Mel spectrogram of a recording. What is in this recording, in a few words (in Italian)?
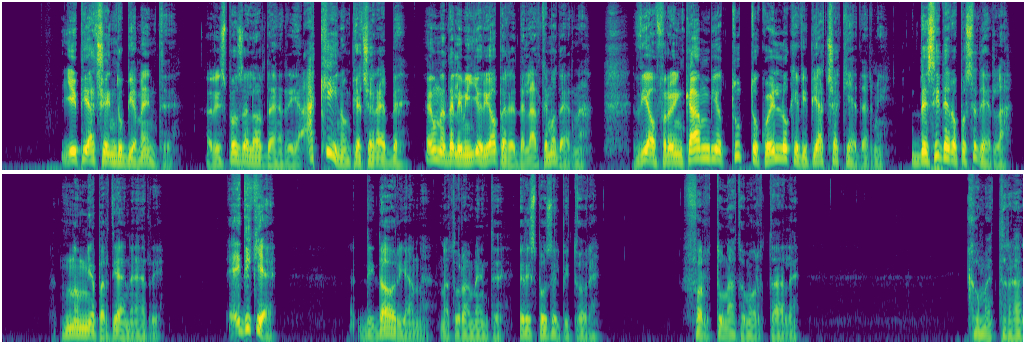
Rode NT-USB per confronto con U87AI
